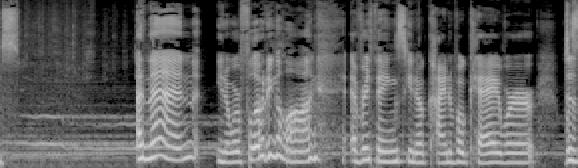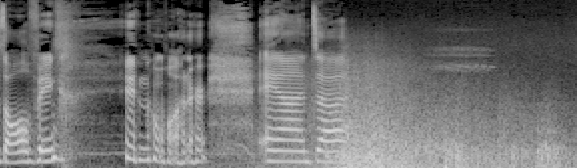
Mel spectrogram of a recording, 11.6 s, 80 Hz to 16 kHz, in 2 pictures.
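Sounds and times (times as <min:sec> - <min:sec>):
speech: 0:00.0 - 0:00.3, 0:01.4 - 0:09.6
rolling thunder: 0:07.5 - 0:11.5
rain starting: 0:07.9 - 0:11.5.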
